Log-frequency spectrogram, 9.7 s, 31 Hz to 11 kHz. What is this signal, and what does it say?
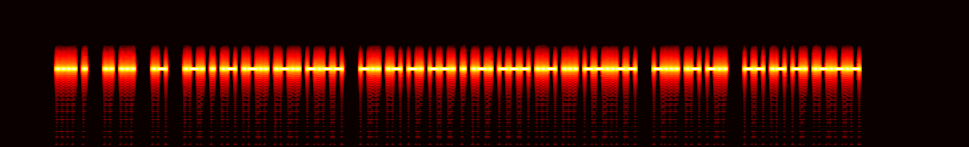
Morse code, heard as a keyed tone, about 44 wpm, 700 Hz. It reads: HE IS A REALLY DANGEROUS, BAD MAN.
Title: Sentences from Top 1200 Words 45wpm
